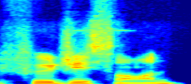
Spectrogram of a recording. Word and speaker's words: Fujisan: Yeah, so the other team is in Shizuoka, and it's called Hayate Fujisan, although it's spelled 223. So it's the Japanese onyomi, the sound of the numerals 223 is pronounced Fuji-san, like Mount Fuji.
